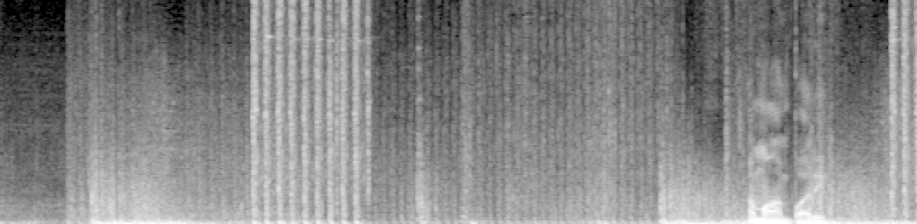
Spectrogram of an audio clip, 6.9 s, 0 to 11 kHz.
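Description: Bursts of rapid automatic rifle fire from a TAQ-56 in Modern Warfare 3 crack loudly and close, in several separate volleys broken by pauses, while someone talks between and over the shots.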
